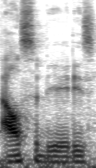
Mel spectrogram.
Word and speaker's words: Alcibiades: I used to pronounce it Alcibiades. Joseph, my brother, corrected me on that.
